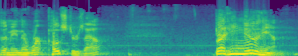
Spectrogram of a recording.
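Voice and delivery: ordinary talk, nothing marked

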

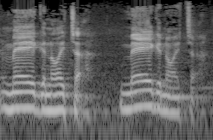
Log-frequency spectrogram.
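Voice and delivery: me genoita said slowly, in Greek, as me geh-NOY-tah; me genoita said twice, read as a Greek term; Greek phrase. Shown as a demonstration. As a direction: say me genoita carefully as Greek, low and deliberate. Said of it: "in the original language, it's two words".

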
